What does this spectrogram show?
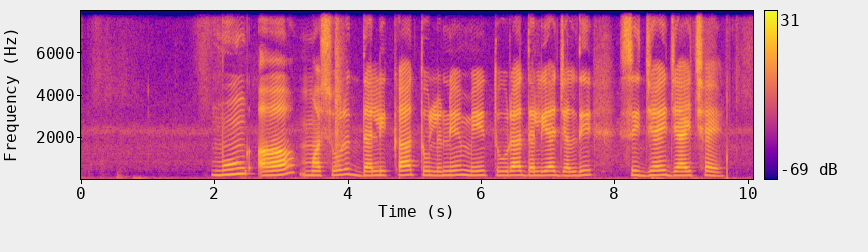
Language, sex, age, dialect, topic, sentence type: Maithili, female, 25-30, Eastern / Thethi, agriculture, statement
